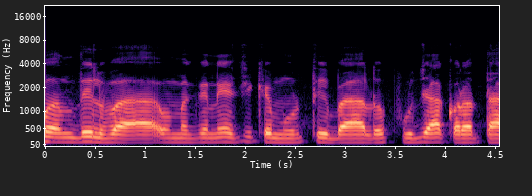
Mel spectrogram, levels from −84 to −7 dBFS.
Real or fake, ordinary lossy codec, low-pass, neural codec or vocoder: real; none; 7.2 kHz; none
